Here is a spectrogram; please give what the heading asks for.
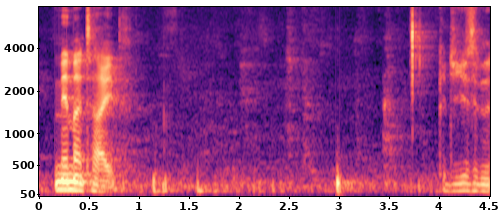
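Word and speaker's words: mimotype: know his coffee order is there any alternate pronunciation there's just the one Mima type both parts went from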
